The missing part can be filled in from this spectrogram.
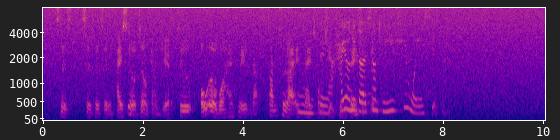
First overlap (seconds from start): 5 s

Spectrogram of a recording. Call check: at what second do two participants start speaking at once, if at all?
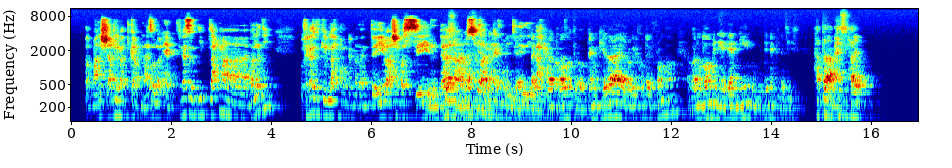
7 s

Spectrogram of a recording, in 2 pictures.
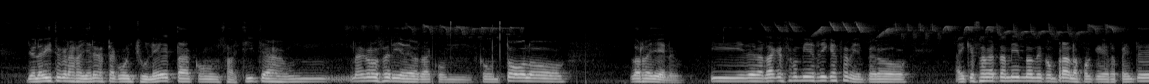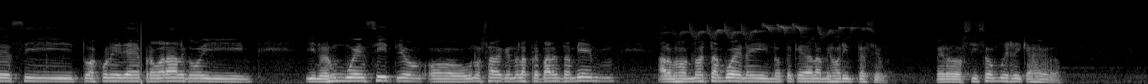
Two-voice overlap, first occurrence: none

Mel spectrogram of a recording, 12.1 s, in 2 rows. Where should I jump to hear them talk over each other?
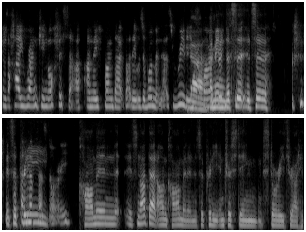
4 s

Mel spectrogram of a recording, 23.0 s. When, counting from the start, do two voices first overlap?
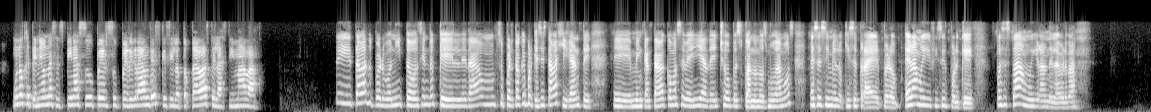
none

